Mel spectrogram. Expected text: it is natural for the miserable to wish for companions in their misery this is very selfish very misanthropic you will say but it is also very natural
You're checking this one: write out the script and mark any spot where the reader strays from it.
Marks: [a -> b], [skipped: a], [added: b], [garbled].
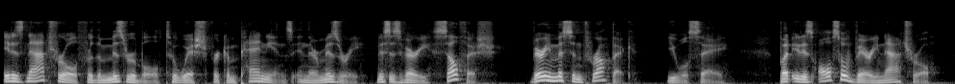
it is natural for the miserable to wish for companions in their misery this is very selfish very misanthropic you will say but it is also very natural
